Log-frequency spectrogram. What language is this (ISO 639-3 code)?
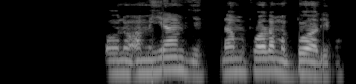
lug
